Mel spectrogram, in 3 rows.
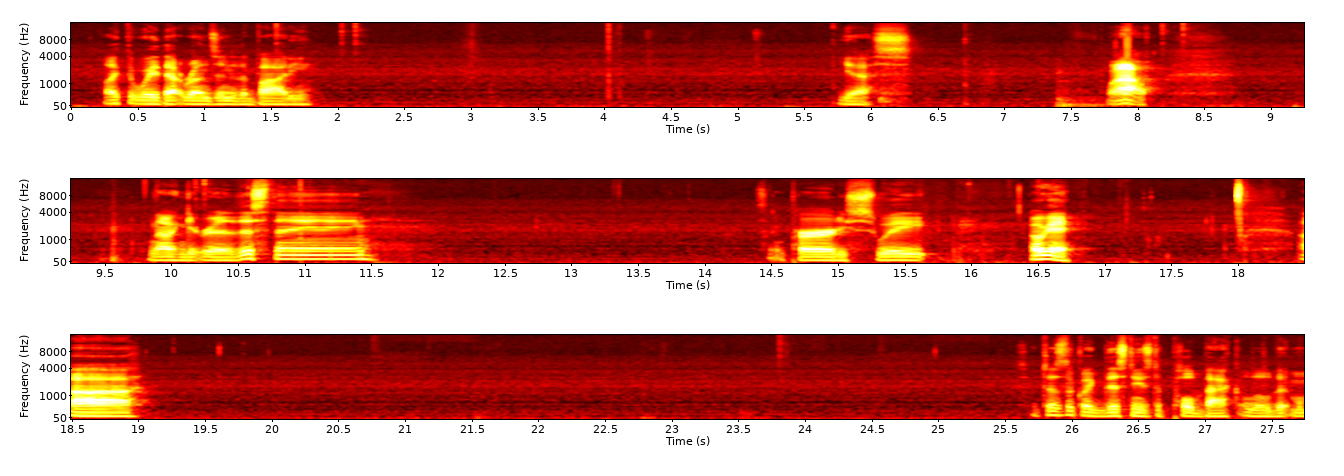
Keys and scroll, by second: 4.7 u, 8.5 space, 11.6 BackSpace.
